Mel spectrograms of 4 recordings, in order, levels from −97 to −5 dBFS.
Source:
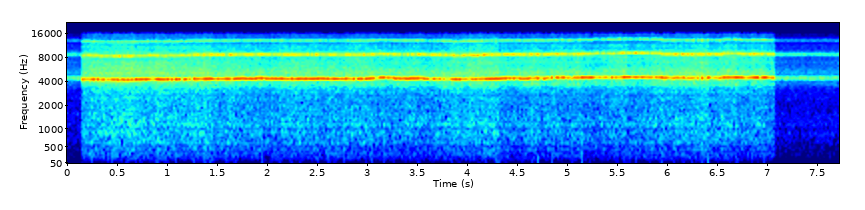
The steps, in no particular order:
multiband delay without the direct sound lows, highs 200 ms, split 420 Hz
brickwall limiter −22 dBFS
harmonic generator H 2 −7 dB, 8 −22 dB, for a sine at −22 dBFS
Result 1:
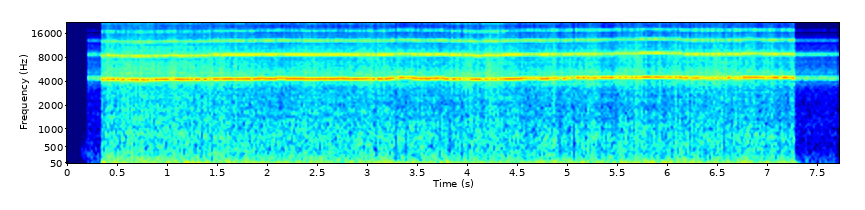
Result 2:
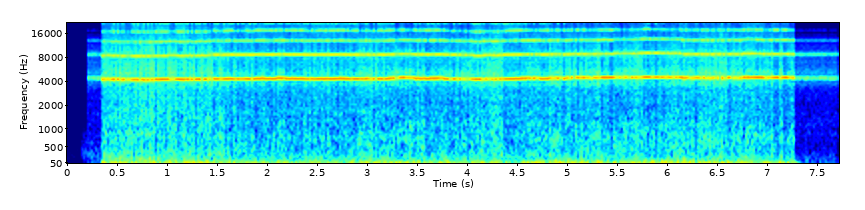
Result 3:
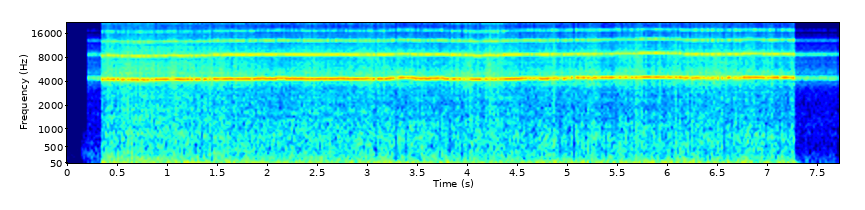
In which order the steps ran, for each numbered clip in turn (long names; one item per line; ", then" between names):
brickwall limiter, then multiband delay without the direct sound, then harmonic generator
multiband delay without the direct sound, then harmonic generator, then brickwall limiter
multiband delay without the direct sound, then brickwall limiter, then harmonic generator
